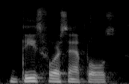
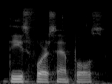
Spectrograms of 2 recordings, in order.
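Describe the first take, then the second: No difference in how they are said.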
